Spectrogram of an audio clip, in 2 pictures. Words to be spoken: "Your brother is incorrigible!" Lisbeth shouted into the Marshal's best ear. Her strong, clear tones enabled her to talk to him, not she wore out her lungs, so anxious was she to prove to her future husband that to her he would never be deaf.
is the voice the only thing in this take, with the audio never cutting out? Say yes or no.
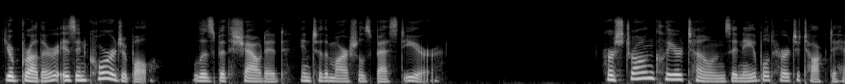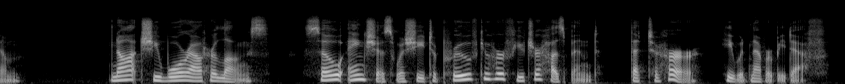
yes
